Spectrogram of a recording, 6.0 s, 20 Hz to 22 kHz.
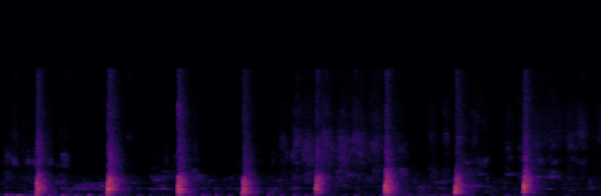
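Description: A sharp tap or knock repeating at an even pace, about every 0.7 seconds, some nine times.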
